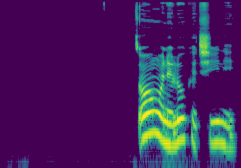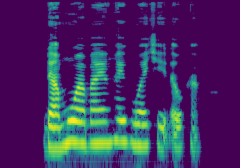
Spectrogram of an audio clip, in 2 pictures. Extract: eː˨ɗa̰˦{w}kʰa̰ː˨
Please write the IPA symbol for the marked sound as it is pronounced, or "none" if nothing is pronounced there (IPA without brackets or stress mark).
w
